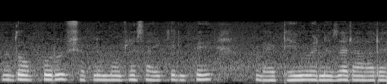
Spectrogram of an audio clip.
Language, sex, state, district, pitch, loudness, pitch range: Hindi, female, Jharkhand, Deoghar, 210 Hz, -15 LUFS, 200-220 Hz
